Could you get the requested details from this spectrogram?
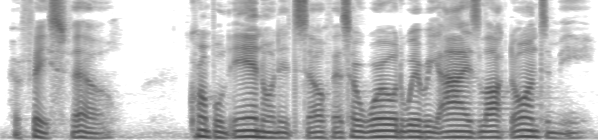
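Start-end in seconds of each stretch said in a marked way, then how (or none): none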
